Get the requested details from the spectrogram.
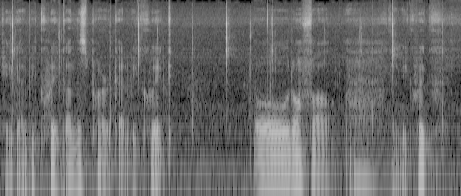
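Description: A soft-spoken man's very deep, low voice with a dark, mellow tone, very wide pitch swings, and a moderate pace, over light background noise. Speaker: gamer. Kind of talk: casual gameplay commentary. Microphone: phone near.

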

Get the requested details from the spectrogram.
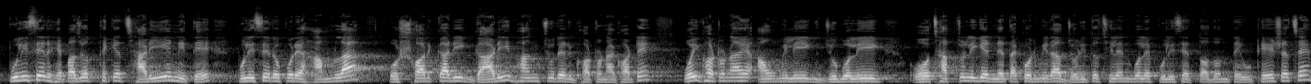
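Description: Fairly high pitch from a man against noticeable background noise. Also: ordinary pitch variation. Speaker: news commentator. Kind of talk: news commentary monologue.

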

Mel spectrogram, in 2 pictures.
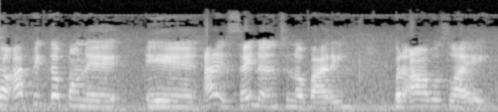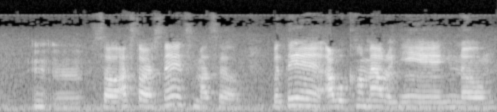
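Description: Over noticeable background noise, a woman speaks at a moderate pace with a fairly high pitch and ordinary pitch variation. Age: 20s. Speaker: vlogger. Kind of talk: casual vlog Q&A. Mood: calm, reflective, personal. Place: home room. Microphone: camera far.

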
